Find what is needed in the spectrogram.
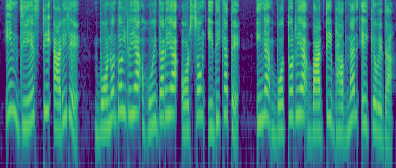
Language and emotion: Santali, fearful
